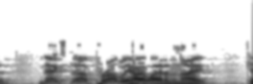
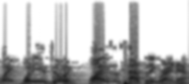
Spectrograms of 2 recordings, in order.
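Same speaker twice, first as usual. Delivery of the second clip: high, loud mock disbelief; retold alarmed protest; 10 semitones higher, 8 dB louder than usual. Host imitating a wrestler as the bell rings, loud bewildered protest. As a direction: protest loudly, as if caught off guard.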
